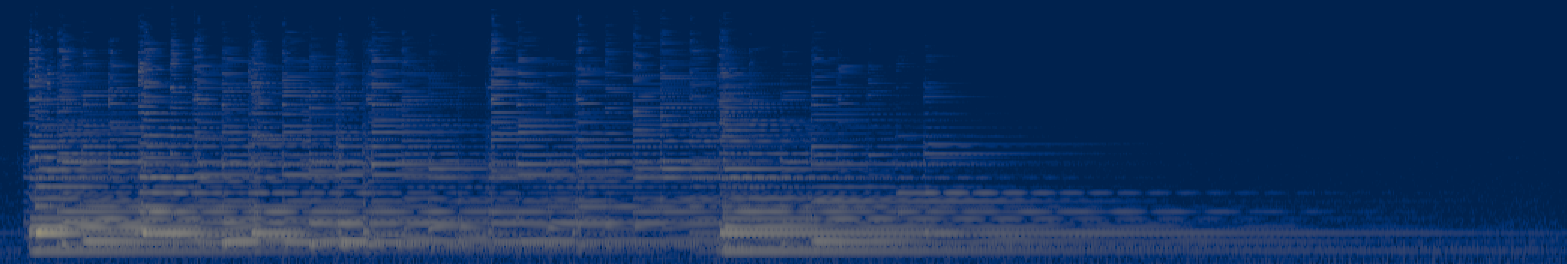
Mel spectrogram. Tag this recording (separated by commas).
Musical instrument, Harp, Music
